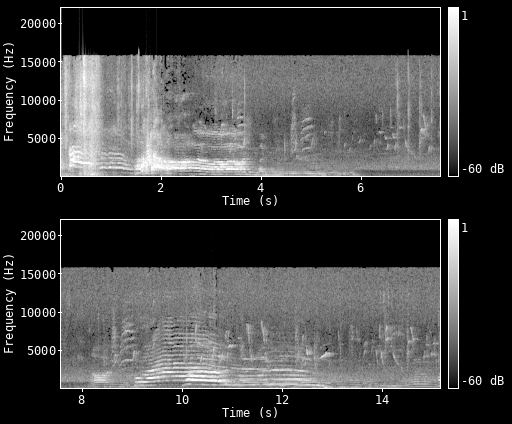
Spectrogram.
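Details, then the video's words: Domestic shorthair cats fighting over territory: Tom, black and white, Mimi, white and ginger, and a grey and white neighbourhood stray. Long wavering yowls with rich harmonics sweep down then rise again, one sharp burst near the start, brief quieter gap midway. "Craziest Cat Fight Compilation Video"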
